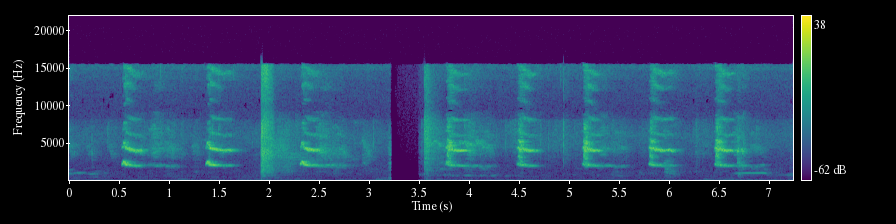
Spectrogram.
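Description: Pallas's squirrel gives sharp, high, chirping calls repeated roughly every second to gather its group.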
